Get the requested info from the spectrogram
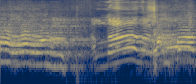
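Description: A man's voice chanting a melodic line over a microphone: a long held note fades out just under a second in, then a short rising-and-falling vocal run near the end.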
